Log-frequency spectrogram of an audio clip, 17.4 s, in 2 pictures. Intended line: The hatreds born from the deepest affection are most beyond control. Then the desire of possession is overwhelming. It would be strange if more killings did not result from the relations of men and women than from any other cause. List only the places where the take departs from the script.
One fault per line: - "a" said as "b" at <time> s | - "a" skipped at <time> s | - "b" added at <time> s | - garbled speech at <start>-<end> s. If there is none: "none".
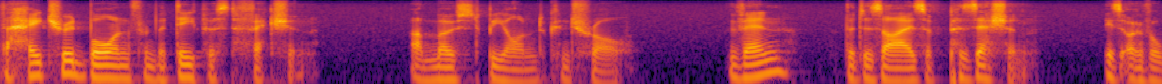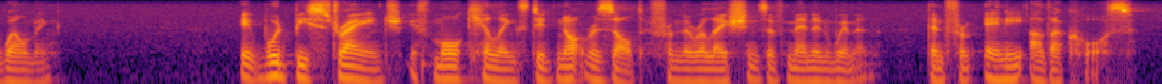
- "hatreds" said as "hatred" at 0.1 s
- "desire" said as "desires" at 6.4 s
